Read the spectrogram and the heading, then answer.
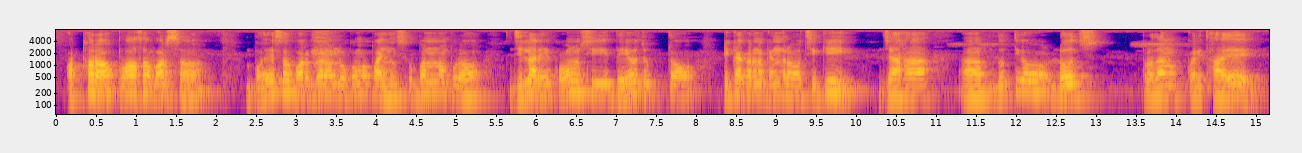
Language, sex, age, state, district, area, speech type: Odia, male, 45-60, Odisha, Ganjam, urban, read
